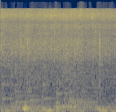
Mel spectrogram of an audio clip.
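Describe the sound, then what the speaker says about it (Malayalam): Slit green chillies sauté in a pan on an induction cooker, a close, steady hissing sizzle with faint stirring movement underneath. "അതും ഇതിൻ്റെ കൂടെ ഒന്ന് ജസ്റ്റ് ഒന്ന് വഴറ്റിയെടുക്കാം."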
